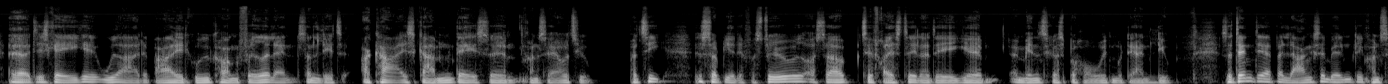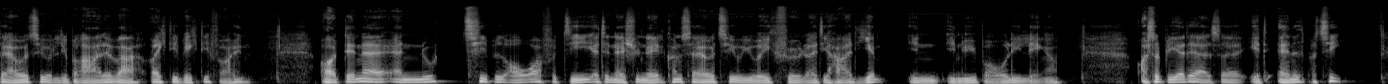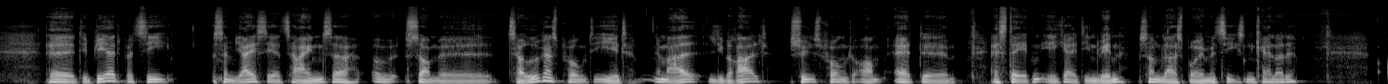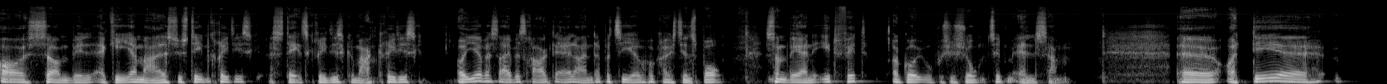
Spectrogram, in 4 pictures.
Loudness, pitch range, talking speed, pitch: -24 LUFS, 95-115 Hz, 155 wpm, 105 Hz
